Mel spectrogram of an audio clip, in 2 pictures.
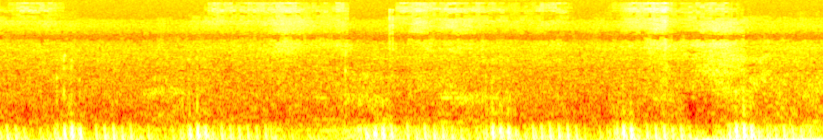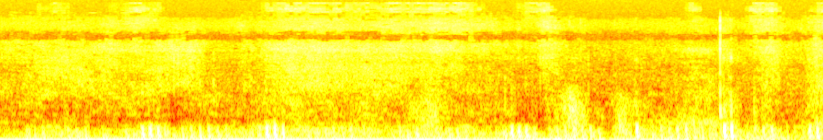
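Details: A Savannah cat purring while being fussed and petted at length: low, steady rumbling purr with soft pulses about every half second, rising and falling with each breath, with faint rustling.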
